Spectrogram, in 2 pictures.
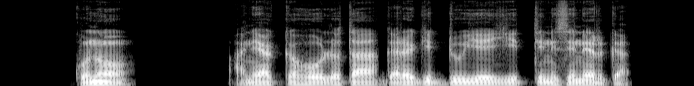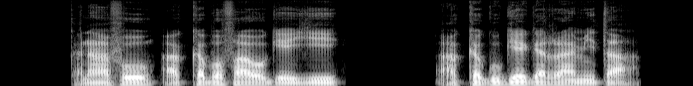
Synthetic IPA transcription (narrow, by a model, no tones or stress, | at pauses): kʊnoː | ʔɐ̰nɪɐkːɐɦo̞ːlɔt̪aːɡɐɾɐɡɪd̪ːuːje̞ːjːiːt̪ːɪnɪsɪnɛɾɡɐ | kɐ̰naːfuːɐ̰kːɐbɔfaːɔɡe̞ːjːiː | ɐ̰kːɐɡʊɡe̞ːɡɐrːaːmiːt̪ɐ̰ː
